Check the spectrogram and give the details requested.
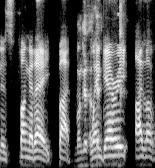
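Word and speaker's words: Whangārei: So, born and raised in, I hope I pronounced this right, Whangarei, New Zealand? I don't know, is that right? I mean, that is a valiant effort, and the traditional pronunciation is Whangarei, but okay.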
